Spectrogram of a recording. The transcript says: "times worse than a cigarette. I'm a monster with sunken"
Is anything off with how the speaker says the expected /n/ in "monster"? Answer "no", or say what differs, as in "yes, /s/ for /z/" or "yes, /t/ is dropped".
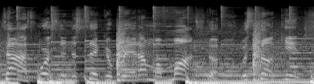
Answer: no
